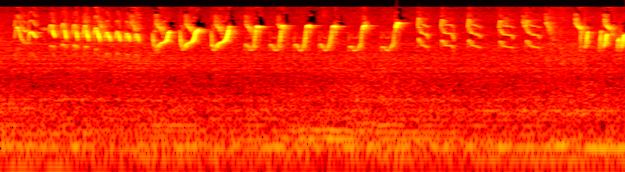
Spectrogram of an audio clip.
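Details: Tiểu mi songbird giving a long, quick series of high chirped notes. They start as a rapid trill, then become evenly spaced hooked whistles repeated several times a second, over a low background rumble.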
